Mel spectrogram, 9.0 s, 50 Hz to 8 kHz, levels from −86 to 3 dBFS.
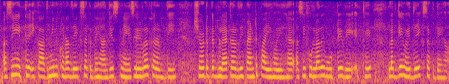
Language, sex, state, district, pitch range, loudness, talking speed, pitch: Punjabi, female, Punjab, Kapurthala, 230-255 Hz, -12 LUFS, 220 wpm, 240 Hz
